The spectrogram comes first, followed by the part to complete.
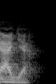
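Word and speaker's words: Haya: Vicente Aya. Aya se escribe H-A-Y-A.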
